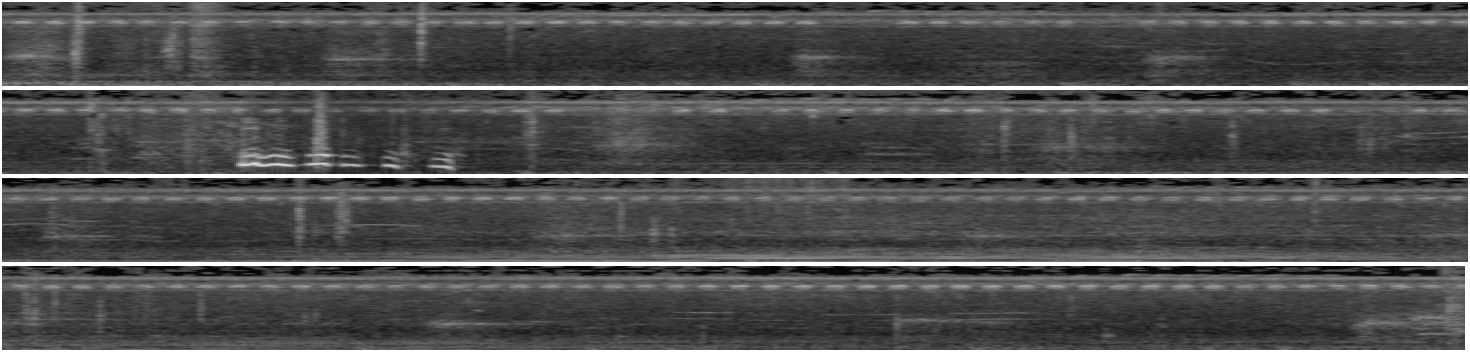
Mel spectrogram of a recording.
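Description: Crickets chirring in a steady, high-pitched chorus. About nine seconds in, a short, loud burst of four quick pitched calls or squawks cuts through.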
